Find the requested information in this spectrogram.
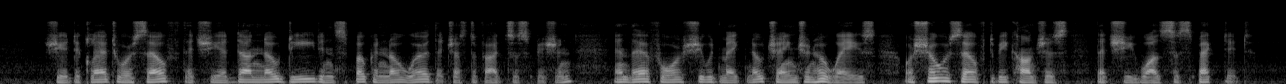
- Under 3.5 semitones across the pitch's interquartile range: No, average, 4.1 semitones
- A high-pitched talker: No, low, 110 Hz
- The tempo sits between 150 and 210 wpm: Yes, average, 175 wpm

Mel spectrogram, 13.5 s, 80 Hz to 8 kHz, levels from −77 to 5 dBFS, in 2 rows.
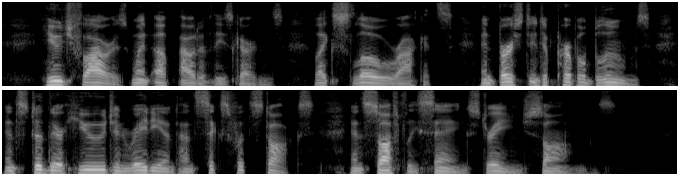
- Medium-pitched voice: No, low, 100 Hz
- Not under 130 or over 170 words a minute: Yes, average, 140 wpm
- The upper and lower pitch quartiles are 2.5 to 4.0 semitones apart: Yes, average, 3.7 semitones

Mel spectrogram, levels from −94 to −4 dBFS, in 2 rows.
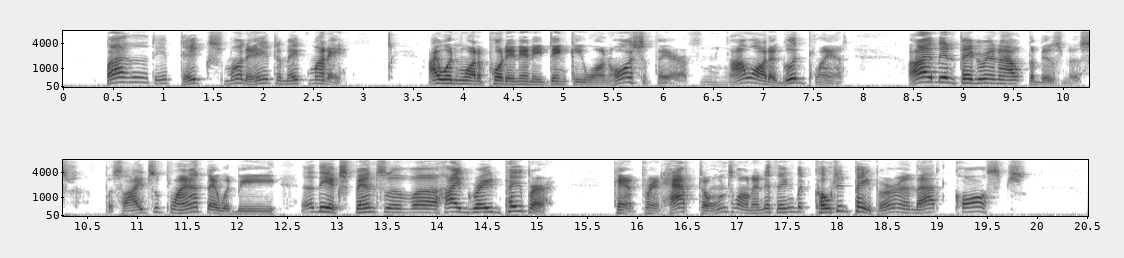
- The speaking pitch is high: Yes, high, 205 Hz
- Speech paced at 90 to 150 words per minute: No, average, 160 wpm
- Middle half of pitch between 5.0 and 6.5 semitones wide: Yes, average, 5.3 semitones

